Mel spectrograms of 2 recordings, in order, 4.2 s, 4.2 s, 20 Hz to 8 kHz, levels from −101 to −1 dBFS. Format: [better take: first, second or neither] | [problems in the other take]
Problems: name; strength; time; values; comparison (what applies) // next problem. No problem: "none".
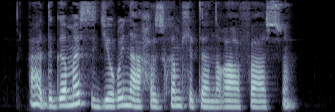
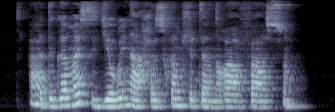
first | room echo; dies away in 0.3 s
